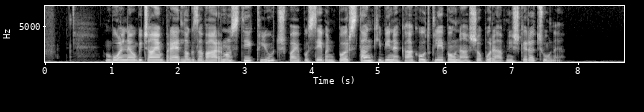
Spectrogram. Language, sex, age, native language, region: Slovenian, female, 30-49, Slovenian, Central Slovenia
